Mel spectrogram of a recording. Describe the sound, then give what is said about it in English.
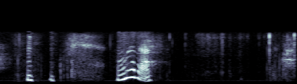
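A small dog guarding a house gives a couple of short sniffing snorts, then a single higher, arching yap, over a quiet background hum. “here we have the little dog who's protecting the house where Kathryn is”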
